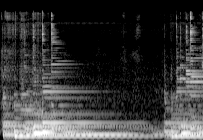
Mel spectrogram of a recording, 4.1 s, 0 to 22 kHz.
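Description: E minor open chord (022000) strummed on an acoustic guitar, the strings ringing out and slowly fading, then strummed again a little past three seconds in.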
